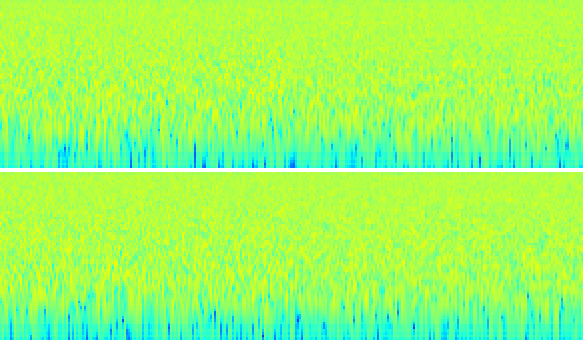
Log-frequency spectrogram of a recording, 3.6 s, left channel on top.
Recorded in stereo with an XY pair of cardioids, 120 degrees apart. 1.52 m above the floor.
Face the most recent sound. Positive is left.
No sound to turn to.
